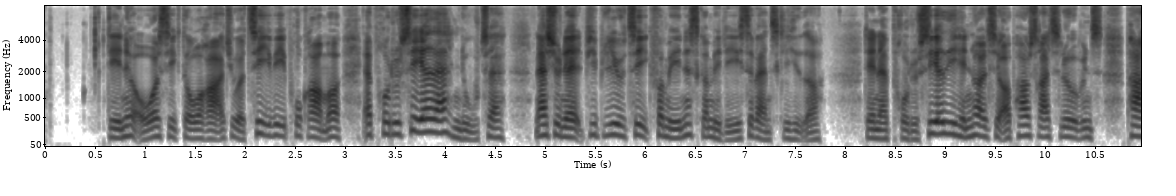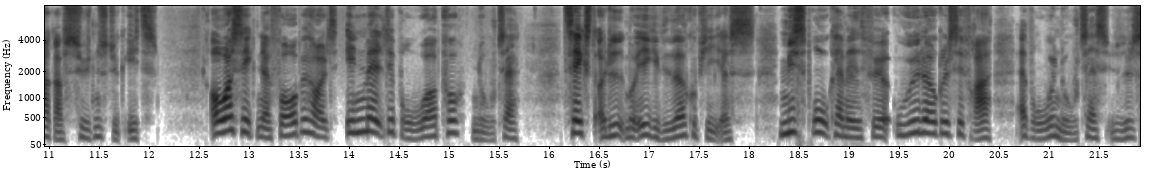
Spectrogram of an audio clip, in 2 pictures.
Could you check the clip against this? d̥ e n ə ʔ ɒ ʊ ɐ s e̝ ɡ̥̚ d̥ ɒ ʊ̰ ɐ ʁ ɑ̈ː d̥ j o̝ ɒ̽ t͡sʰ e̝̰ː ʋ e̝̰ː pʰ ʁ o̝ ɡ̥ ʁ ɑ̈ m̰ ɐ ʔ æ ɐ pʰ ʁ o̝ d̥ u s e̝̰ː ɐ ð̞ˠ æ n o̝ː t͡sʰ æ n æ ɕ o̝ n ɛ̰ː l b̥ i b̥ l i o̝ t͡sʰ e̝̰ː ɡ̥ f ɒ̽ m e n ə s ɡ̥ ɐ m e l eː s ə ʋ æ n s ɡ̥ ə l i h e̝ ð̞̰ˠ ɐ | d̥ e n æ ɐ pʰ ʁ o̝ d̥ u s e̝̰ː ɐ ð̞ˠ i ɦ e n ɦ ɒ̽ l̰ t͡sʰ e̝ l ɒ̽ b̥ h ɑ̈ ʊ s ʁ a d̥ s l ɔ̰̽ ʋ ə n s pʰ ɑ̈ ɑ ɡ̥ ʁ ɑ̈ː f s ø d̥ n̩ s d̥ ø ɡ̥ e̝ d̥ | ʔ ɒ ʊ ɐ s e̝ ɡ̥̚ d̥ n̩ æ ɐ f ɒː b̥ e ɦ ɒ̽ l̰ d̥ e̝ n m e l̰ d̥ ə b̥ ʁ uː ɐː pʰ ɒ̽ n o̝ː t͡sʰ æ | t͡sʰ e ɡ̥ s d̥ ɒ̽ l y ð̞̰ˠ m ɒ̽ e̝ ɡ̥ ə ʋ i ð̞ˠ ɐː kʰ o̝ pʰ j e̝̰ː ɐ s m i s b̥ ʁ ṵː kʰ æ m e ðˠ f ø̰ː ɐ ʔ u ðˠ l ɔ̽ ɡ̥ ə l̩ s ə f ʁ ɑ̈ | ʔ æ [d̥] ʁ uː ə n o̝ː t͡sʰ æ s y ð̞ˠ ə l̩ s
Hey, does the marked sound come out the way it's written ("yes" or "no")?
no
